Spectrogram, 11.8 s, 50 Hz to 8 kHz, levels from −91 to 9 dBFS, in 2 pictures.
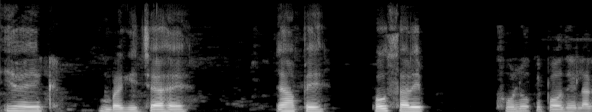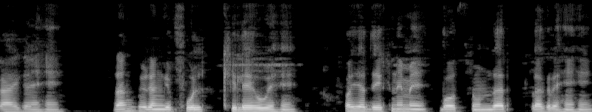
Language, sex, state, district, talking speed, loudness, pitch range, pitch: Hindi, male, Bihar, Jamui, 140 wpm, -18 LUFS, 125-145 Hz, 135 Hz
